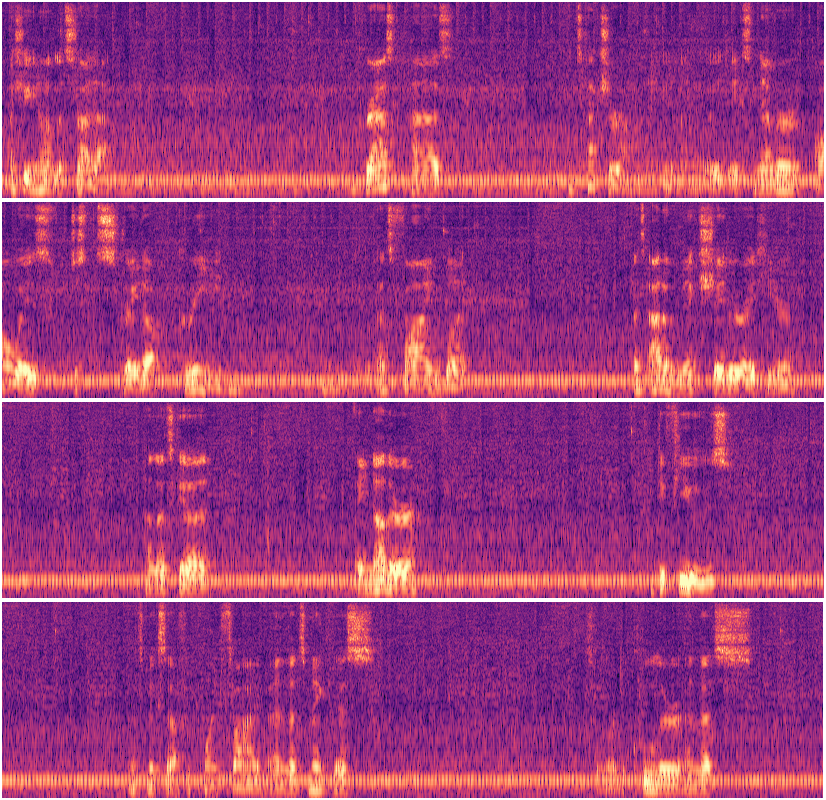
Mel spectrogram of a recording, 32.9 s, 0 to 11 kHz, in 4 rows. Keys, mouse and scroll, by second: 2.1 click, 2.5 click, 8.7-12.1 scroll down 8, 9.3 shift+middle click, 13.0 click, 13.0-13.4 scroll up 7, 15.1 click, 24.1 click.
